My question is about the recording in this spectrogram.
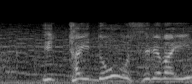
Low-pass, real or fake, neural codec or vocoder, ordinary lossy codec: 7.2 kHz; real; none; none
